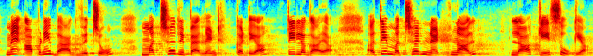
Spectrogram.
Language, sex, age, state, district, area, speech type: Punjabi, female, 18-30, Punjab, Jalandhar, urban, spontaneous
